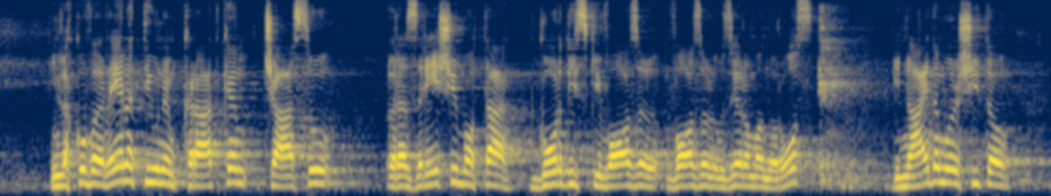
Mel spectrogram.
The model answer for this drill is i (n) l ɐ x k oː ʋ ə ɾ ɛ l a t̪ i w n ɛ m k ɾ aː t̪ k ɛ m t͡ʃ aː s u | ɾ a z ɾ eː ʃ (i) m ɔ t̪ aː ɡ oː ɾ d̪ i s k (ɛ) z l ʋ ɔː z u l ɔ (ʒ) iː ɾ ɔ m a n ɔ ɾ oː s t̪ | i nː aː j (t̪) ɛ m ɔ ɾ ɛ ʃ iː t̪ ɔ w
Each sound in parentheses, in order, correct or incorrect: correct, correct, incorrect: i, incorrect: z, incorrect: d̪

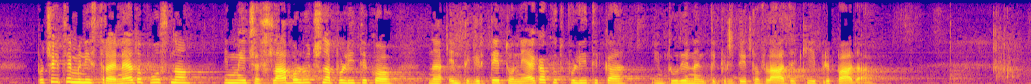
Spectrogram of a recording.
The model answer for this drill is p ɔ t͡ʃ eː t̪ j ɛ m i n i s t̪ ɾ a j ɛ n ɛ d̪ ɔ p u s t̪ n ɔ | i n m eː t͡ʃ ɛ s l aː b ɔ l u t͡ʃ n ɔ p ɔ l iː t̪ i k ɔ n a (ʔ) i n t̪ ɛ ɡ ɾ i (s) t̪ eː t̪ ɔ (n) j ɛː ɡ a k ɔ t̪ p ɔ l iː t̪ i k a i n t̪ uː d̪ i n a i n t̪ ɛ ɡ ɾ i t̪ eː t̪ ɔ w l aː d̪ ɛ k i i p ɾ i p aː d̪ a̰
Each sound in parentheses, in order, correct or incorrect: correct, incorrect: none, correct

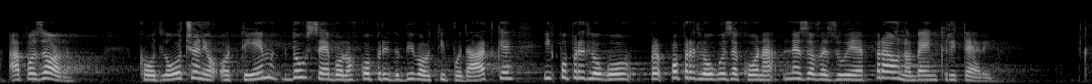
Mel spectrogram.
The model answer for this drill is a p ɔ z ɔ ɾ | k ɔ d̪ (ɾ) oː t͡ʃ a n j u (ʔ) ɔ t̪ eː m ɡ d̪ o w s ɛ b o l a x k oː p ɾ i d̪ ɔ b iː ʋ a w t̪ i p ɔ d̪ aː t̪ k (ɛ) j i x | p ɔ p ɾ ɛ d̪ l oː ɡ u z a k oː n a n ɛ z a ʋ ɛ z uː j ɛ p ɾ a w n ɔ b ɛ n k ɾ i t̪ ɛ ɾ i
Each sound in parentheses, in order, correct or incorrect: incorrect: l, correct, correct

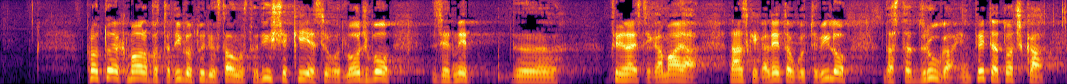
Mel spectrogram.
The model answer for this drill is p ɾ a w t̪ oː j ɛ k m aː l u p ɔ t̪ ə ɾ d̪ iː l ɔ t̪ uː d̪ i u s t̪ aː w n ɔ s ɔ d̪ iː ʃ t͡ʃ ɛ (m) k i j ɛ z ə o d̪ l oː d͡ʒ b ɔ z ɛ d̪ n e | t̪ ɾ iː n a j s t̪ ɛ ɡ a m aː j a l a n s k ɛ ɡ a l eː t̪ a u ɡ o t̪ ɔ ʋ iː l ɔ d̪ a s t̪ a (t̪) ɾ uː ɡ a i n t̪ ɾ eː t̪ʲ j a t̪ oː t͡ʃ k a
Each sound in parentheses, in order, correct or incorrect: incorrect: none, incorrect: d̪

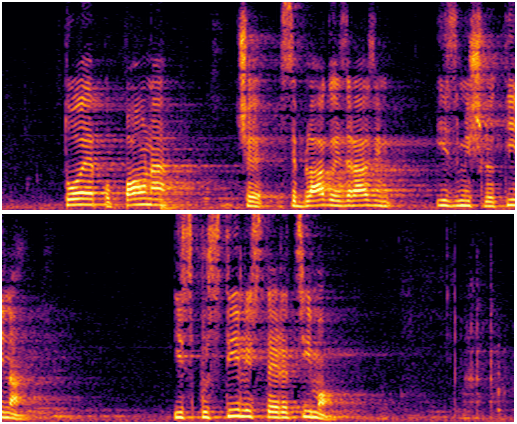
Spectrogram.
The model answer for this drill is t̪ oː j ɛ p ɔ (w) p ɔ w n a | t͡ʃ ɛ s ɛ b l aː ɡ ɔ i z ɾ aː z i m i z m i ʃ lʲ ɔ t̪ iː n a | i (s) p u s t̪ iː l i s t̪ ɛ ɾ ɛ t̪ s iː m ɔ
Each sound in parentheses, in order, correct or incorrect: incorrect: none, correct

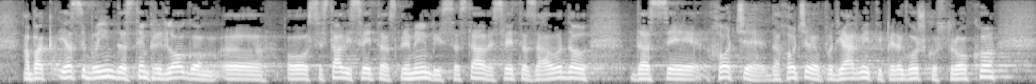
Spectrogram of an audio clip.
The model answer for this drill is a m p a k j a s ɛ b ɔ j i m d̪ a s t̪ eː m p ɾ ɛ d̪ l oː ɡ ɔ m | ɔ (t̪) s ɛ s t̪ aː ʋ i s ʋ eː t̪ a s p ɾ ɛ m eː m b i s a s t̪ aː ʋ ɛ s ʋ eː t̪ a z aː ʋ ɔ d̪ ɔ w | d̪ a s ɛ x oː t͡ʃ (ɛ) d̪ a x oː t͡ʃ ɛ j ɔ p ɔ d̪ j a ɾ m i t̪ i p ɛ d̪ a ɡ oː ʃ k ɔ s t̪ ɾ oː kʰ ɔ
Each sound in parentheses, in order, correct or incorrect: incorrect: none, correct

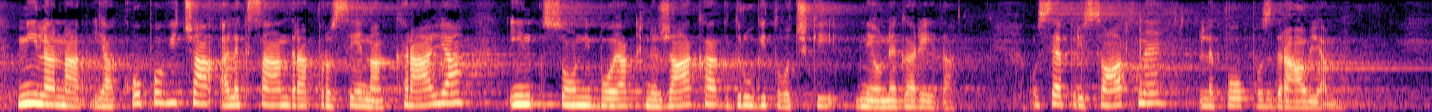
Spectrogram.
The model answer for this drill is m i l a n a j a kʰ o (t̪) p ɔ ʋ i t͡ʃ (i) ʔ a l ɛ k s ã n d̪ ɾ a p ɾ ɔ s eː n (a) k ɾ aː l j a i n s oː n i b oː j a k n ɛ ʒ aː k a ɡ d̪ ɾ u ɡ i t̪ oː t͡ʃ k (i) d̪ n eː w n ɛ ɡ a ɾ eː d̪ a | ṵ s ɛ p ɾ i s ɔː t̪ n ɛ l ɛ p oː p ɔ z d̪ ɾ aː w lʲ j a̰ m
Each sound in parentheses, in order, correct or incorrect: incorrect: none, incorrect: a, correct, correct

